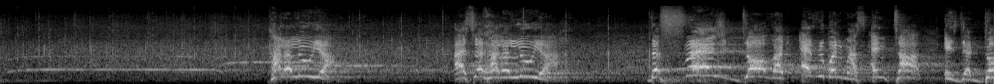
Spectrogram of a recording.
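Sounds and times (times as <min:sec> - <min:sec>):
crowd clapping: 0:00.0 - 0:07.7
speech: 0:03.1 - 0:03.5, 0:04.6 - 0:05.7, 0:06.5 - 0:09.9.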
